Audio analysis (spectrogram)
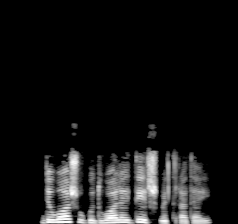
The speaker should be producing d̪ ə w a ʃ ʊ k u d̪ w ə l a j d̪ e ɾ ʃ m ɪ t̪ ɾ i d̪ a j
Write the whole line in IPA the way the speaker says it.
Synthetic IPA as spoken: d̪ ə w ɑ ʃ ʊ ɡ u d̪ w ɑ l a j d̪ e ɾ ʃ m ɪ t̪ ɾ a d̪ a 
